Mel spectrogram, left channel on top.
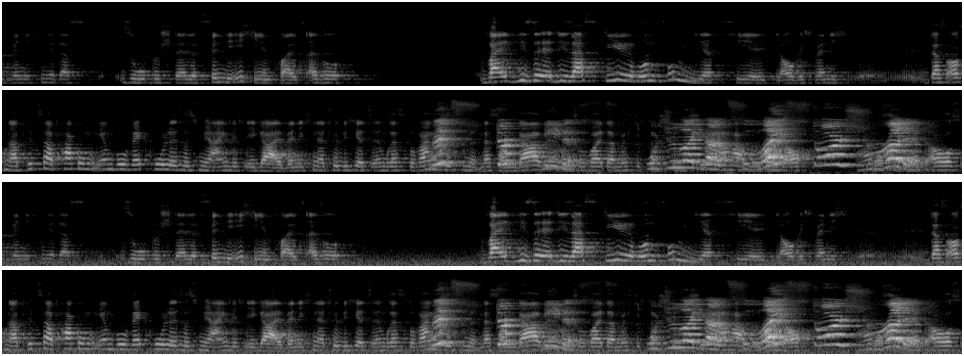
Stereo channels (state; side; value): noise; right; rumble, 19 dB below the sound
